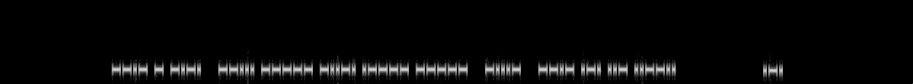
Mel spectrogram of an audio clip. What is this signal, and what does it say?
Morse code, heard as a keyed tone, about 46 wpm, 700 Hz. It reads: QTC 70/10 <BT> QRU? R
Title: Worked All Europe DX Contest - QTC Exchange - 45wpm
